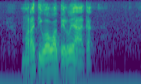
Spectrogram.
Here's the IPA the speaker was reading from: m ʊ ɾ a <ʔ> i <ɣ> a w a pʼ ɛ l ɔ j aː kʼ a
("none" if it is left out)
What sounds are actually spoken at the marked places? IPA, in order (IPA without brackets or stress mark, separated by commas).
t, w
